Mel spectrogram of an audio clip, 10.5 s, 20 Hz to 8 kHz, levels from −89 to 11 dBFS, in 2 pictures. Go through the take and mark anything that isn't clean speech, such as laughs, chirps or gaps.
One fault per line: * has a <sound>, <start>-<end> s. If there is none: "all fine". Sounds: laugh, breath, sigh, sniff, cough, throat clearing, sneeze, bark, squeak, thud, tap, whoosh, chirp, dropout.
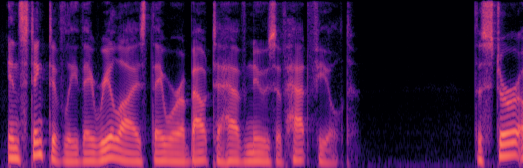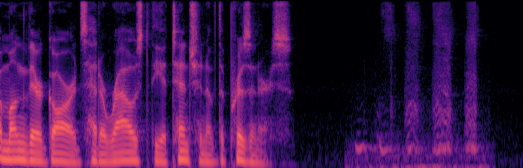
* has a squeak, 8.7-10.2 s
